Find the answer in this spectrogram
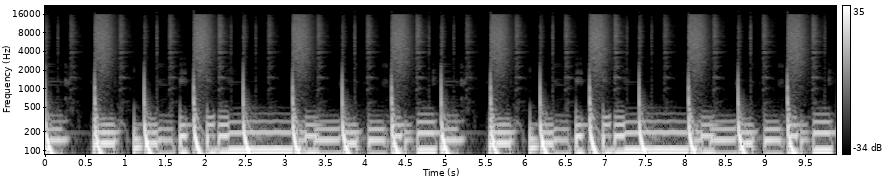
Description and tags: PHAT Bass&DrumGroove Dm 9
My “PHATT” Bass&Drum; Grooves
Drums Made with my Roland JDXI, Bass With My Yamaha Bass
